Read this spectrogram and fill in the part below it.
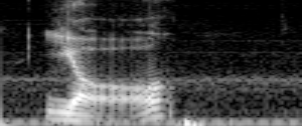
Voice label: "you", Chinese; CTCFL; University of Oxford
